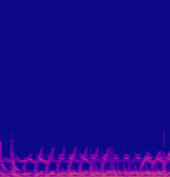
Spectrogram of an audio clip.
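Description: Electronic improvisation on software synthesizers run through effects: a dense stream of short plucked notes, many dropping quickly in pitch, over a steady low bass.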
